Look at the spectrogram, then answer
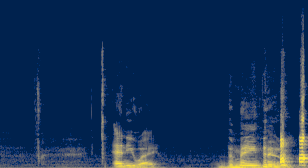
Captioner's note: laughing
